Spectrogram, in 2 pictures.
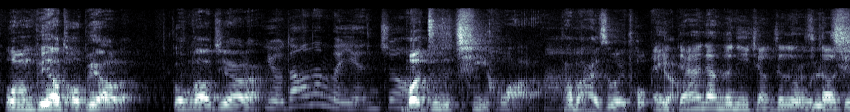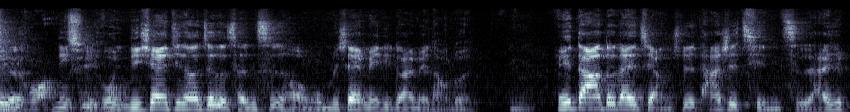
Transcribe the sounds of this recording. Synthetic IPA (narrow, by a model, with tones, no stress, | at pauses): wɔ˨˩mə˨˦npu˨jɑ˥˩ʊt̪ʰo˧˥ʊpʰjɑ˥˩ʊlə̰˩ | kʊ˥ŋkɑ˥˩ʊt͡ɕja˦lə̰˨jo˨˩ʊt̪ɑ˥˧ʊna˥˩mə˨jɛ˧˥nʈ͡ʂʊ˥˨pə˨˩nt͡ɕu˥˧˥t͡ɕʰi˥˧xwa̰˥˩lə̰˩t̪ʰa˥mə˨nxa˧ɪʂɻ̩˥˧we˥˩t̪ʰo˧˦ʊpʰe˥˩ɪ̰˨˩˥kə˥ni˧˥t͡ɕjɑ˨˩ŋʈ͡ʂɤ˥˩ɡə˩wɔ˨˩ɑ˥˩ʊt͡ɕɥɛ˧˥ə˧˥˧ni˨˩˦wɔ˨˧˦ni˨˩ɕjna˥˧t͡ɕi˥˧n˧ɑ˥˧˩ʈ͡ʂɤ˥˩ɡə˩ʈ͡ʂʰə˧˥ŋt͡sʰɹ̩˥˨xɔ˥˩wɔ̰˨˩mə˦ɕjɛ˥˧nt͡sa˥˩me˧ɪt̪i˨˩to˥xɪme˧˥ɪt̪ʰɑ˨˩lwə̰˥˩n | i˥e˧˩t̪a˥˩t͡ɕja˥o˥ʊt͡sa˥˩ɪt͡ɕjɑ˨˩ŋt͡ɕjo˥˧ʊʂɻ̩˥˩t̪ʰa˥ʂ̬ɻ̩˥˩t͡ɕʰi˨˩nt͡sʰɹ̩˧˥xa˧˥ɪʂɻ̩˥˩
